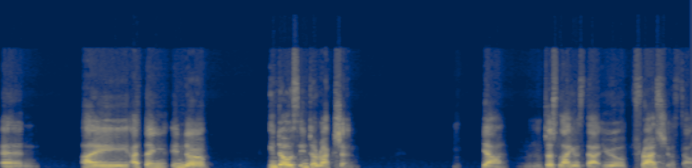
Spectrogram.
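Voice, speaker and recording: A woman with a Chinese accent talks at a very slow pace with long, frequent pauses. Her medium-pitched delivery is monotone and flat, recorded with a dry, close sound and no echo. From China. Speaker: promoter of products to overseas customers. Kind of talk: casual chat. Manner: halting.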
